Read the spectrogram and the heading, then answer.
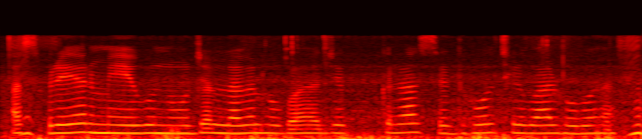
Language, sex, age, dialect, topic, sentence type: Magahi, female, 18-24, Central/Standard, banking, statement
